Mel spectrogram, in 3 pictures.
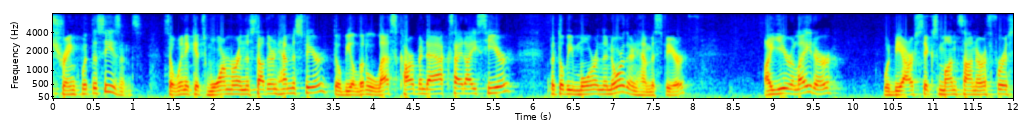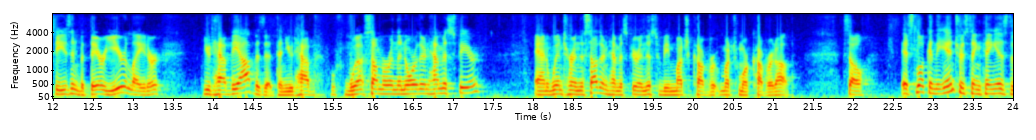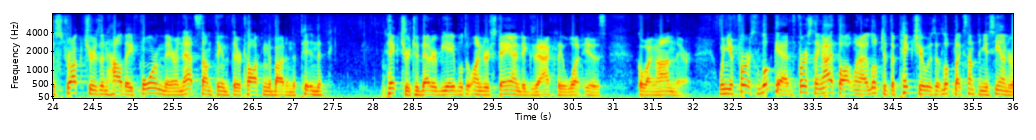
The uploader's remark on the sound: Live Class Lecture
